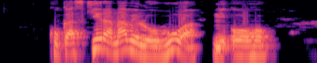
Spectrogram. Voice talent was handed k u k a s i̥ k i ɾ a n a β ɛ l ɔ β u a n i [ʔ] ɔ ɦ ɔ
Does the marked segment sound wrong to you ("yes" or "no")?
no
